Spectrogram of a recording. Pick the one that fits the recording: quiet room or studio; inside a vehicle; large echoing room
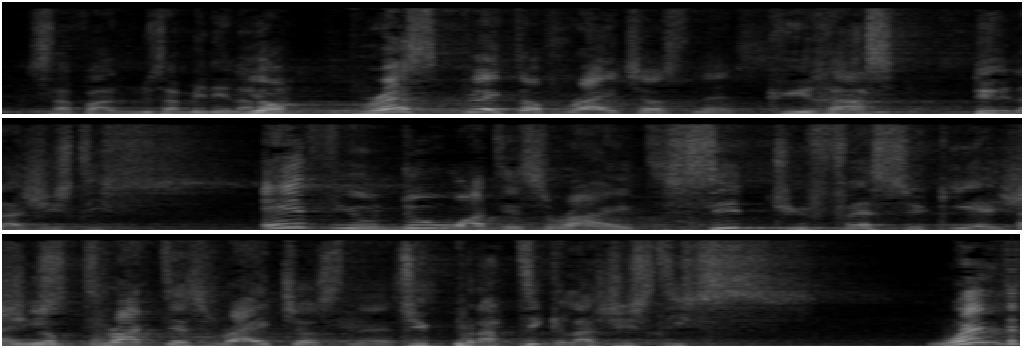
large echoing room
